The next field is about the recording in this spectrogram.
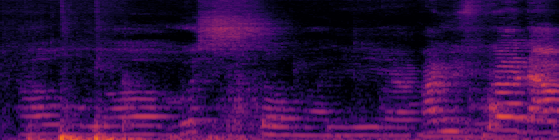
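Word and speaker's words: اللَّهُ الصَّمَدُ: Coba ada Ripa ulang sekali lagi yang qul huwallahu ahad, Allahus somad. Allahus samad. Iya, kan di situ ada apa coba kenapa bacanya tekan 2 kali? ada Tasdid. boleh duduk.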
